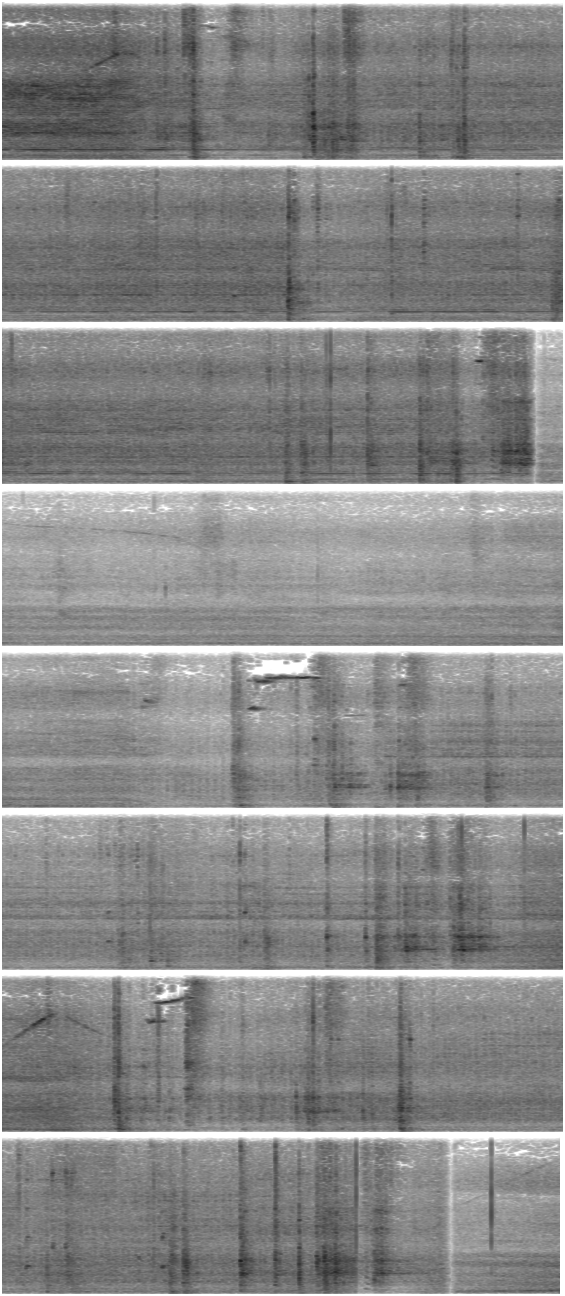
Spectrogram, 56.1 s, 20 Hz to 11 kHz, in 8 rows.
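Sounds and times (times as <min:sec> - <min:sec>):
distant truck running: 0:00.0 - 0:56.0
garbage truck engine and hydraulic whine: 0:00.0 - 0:56.0
sharp knocks and bangs of carts: 0:17.4 - 0:20.7, 0:36.3 - 0:41.9, 0:42.6 - 0:47.7, 0:49.2 - 0:54.7.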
